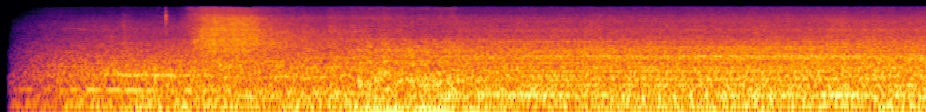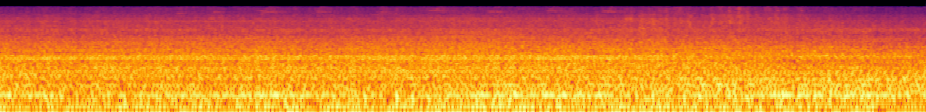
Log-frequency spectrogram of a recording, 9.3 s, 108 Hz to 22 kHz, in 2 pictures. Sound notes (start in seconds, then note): 0.5 motor rumbles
